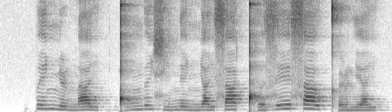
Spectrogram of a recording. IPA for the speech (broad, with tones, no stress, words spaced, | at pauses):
pe˥ ɲɘ˧˩ɭna˥˧i̯ | ɡ͡ǃɔ˧ŋɘ˥˧i̯ɕi˩˧ne˧˩ ɲa˧i̯sa˥ ǃʰə˩˧ ze˥sa˥˧u̯ kʼə˧ɭlʲa˥i̯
